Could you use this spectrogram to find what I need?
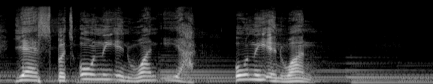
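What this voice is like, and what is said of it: Put-on South African accent. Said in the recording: “this is my best South African accent.”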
